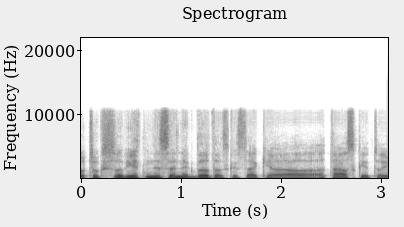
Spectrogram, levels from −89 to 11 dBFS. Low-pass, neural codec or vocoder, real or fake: 10.8 kHz; codec, 16 kHz in and 24 kHz out, 0.8 kbps, FocalCodec, streaming, 65536 codes; fake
